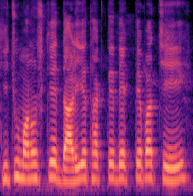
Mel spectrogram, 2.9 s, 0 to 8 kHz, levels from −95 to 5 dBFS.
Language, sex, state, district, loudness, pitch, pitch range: Bengali, male, West Bengal, Alipurduar, -17 LUFS, 180 Hz, 170-185 Hz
